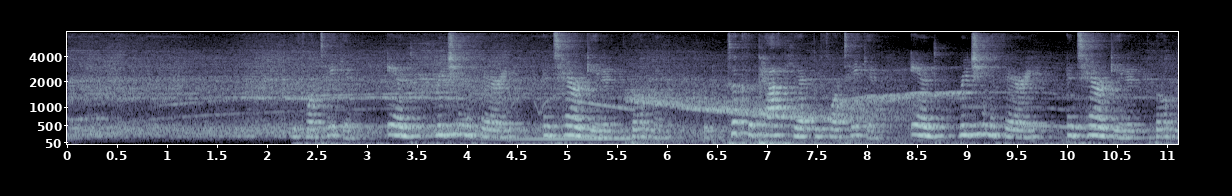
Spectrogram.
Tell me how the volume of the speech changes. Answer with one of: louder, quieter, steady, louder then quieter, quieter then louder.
steady.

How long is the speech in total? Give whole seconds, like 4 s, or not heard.
9 s.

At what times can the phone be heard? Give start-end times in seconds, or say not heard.
not heard.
